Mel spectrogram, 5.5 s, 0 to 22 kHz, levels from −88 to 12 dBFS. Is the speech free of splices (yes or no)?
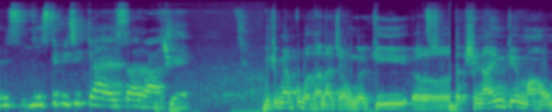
no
